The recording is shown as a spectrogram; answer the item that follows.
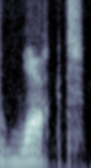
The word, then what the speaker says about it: walked: walked Pronounce it as walked. The letter L is silent.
